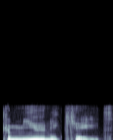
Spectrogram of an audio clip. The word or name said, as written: communicate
